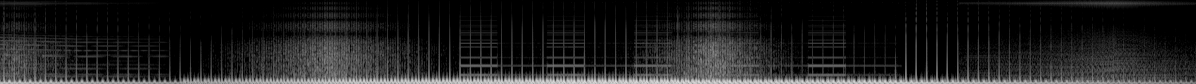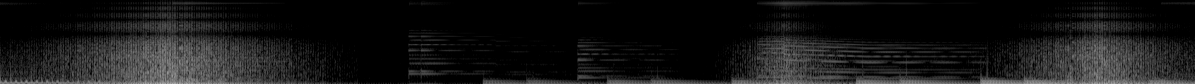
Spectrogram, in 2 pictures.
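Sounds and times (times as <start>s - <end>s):
ambient noise in front of a station: 0.0s - 14.0s.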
